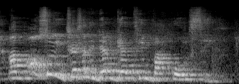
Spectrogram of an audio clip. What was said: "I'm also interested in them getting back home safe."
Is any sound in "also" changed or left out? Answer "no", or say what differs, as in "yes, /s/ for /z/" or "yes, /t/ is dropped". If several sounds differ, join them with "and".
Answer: no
